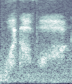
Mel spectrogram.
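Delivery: hushed, breathless whisper; whispered what the fuck; whispered disbelief. Retold or imitated. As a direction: whisper it in stunned awe. Stunned reaction in retold moment.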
